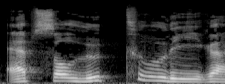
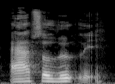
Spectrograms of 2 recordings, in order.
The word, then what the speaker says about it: absolutely: 마찬가지로 absolutely가 아니라 absolutely 이렇게 발음하시면 되겠습니다.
